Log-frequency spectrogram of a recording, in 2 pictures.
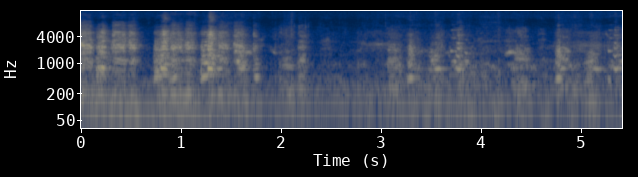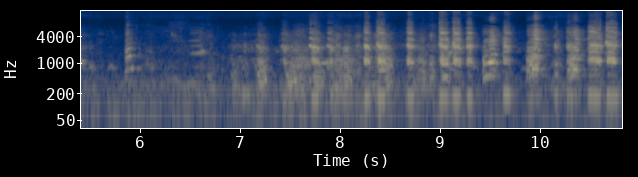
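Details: Backyard flock of African geese, two males and one female, giving a dense run of harsh, overlapping honks with brief pauses between bursts.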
